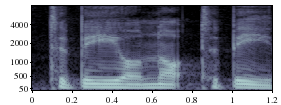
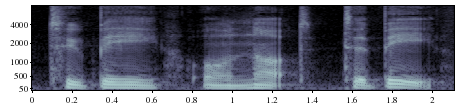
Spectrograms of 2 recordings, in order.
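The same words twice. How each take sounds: First: It is said in a natural speaking rhythm. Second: It is said in a strict, beat-by-beat rhythm. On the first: The speaker calls it right. "when you come to speak it, the meaning becomes clearer" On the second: The speaker calls it wrong. "in speaking, you don't say to be or not to be"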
